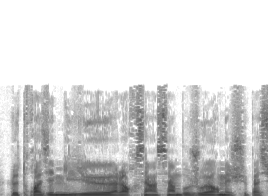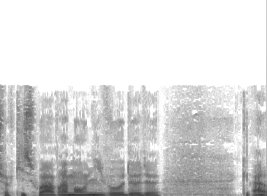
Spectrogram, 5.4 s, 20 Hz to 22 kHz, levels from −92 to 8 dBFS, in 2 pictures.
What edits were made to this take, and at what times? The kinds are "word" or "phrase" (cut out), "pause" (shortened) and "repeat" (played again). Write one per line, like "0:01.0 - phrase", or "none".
none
